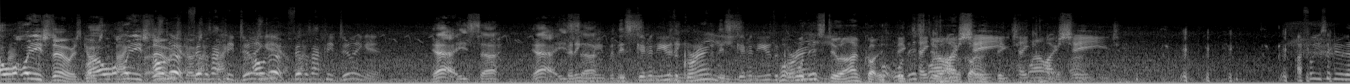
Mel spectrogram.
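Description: Throughout, a doubled audio track: one copy trails about a second, about 5 dB quieter, with no echo decay, likely a duplicate capture or edit.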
